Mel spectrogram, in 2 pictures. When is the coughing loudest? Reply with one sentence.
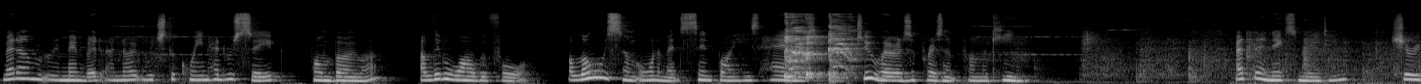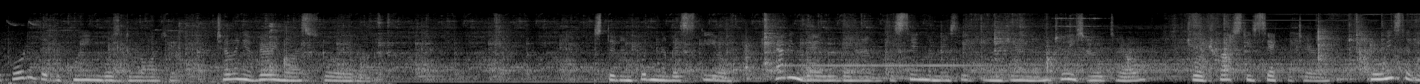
The loudest moment of the coughing is at 8 seconds.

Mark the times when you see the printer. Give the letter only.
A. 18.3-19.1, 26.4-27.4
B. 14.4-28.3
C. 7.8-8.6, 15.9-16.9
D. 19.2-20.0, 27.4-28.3
B.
